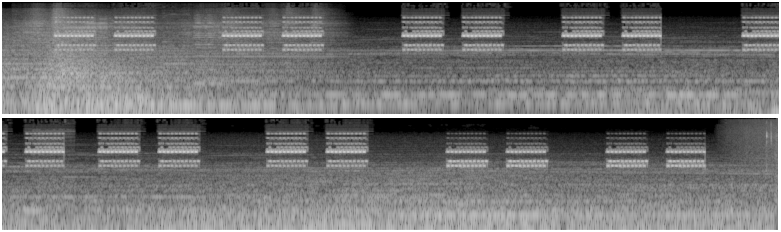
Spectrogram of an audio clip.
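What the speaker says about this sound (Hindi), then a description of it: "ये विक्रम फ़ोन क्यों नहीं उठा रहे हैं?" A telephone ringtone repeats in steady bursts, ringing on and on without being picked up, over a continuous low background hum with no one speaking.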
